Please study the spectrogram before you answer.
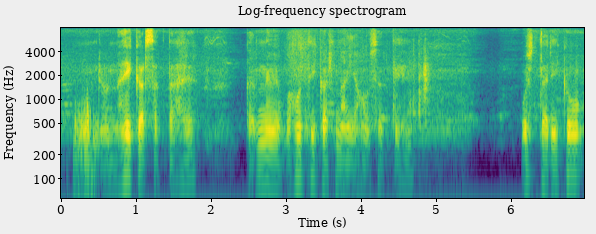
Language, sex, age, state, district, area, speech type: Hindi, male, 45-60, Uttar Pradesh, Mau, rural, spontaneous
